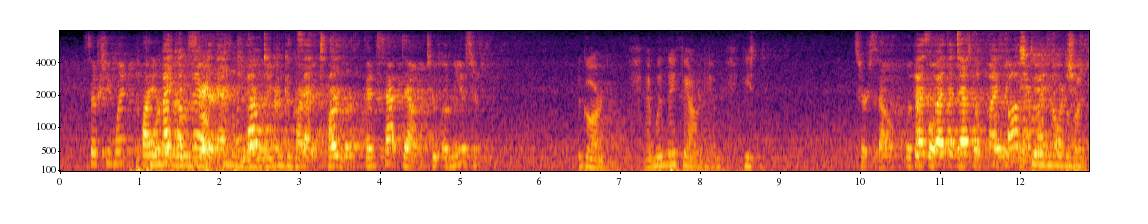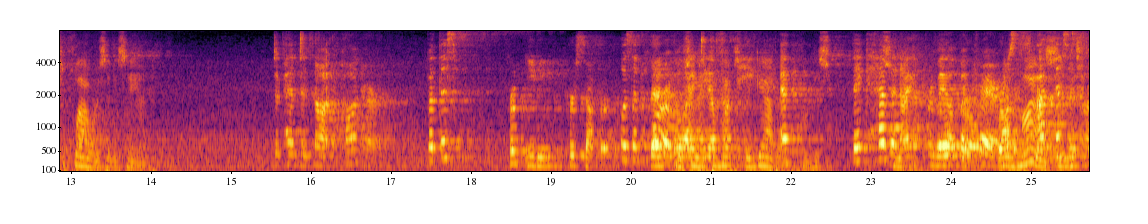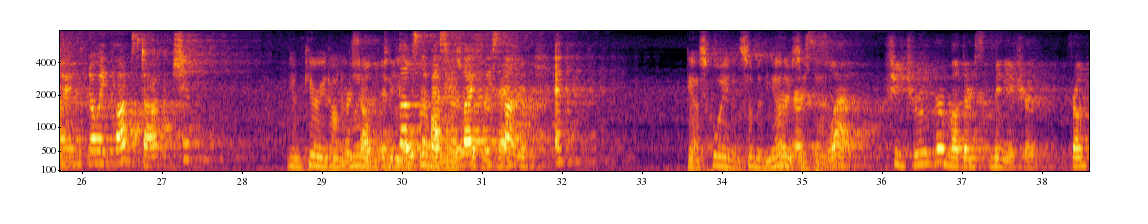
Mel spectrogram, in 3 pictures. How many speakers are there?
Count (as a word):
three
